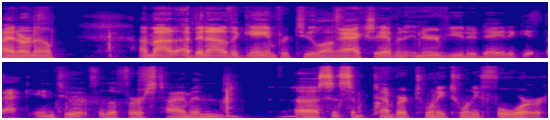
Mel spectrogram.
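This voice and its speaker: The talking moves at a very fast pace with ordinary pitch variation. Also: man, fairly low pitch for a man. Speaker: guest, audio-visual technician. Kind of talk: casual chat.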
